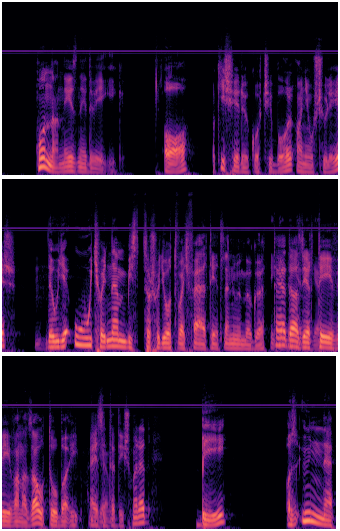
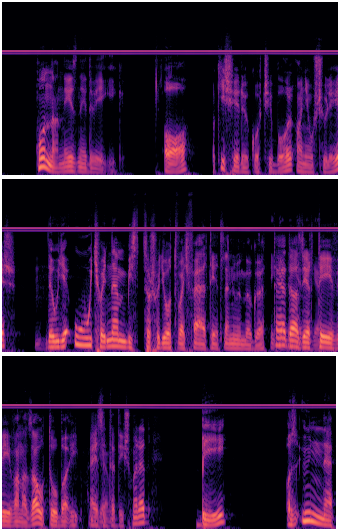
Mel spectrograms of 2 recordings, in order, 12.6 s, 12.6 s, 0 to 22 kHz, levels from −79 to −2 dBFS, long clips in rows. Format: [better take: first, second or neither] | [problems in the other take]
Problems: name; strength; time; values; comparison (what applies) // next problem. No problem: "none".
first | high-pitched whine; loud; throughout; 7 kHz, 6 dB below the speech; faint in the first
